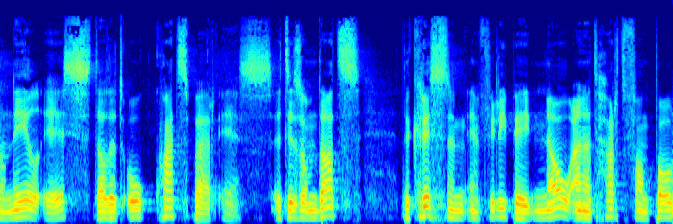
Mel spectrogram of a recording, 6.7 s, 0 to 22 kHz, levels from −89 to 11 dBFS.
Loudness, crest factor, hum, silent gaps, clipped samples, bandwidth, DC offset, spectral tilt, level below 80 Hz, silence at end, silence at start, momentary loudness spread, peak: -24 LUFS; 18 dB; none; none; under 0.1%; 16.5 kHz; under 0.1%; -4.5 dB/octave; -68 dBFS; 0 s; 0 s; 9 LU; -4 dBFS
